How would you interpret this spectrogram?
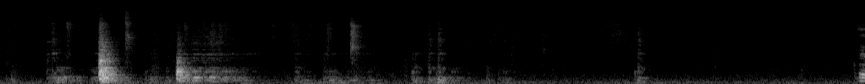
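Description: Five or so distinct mechanical clunks from a cassette deck's buttons being pressed in turn: pause on, pause off, stop, start again, then a final stop. The clunks are spaced irregularly with quiet gaps and are moderately loud.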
